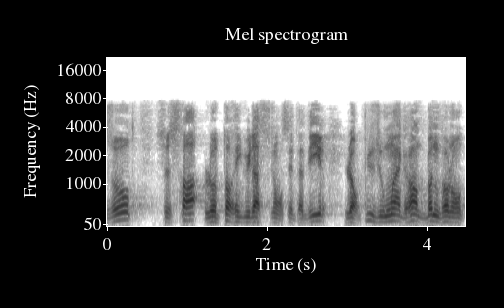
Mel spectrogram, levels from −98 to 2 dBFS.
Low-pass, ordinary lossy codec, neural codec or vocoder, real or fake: 7.2 kHz; Opus, 24 kbps; none; real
